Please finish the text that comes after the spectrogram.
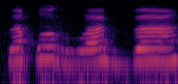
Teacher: قاف کو ڈائریکٹ را میں مل جائیں گے، وقر رب، اس طریقے سے۔ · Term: ادغام متقارب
